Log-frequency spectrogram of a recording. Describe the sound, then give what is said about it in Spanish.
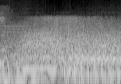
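A car engine revs hard and accelerates, a loud, steady roar with rising harmonic tones, no voices present. “Aceleró la velocidad del auto.”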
